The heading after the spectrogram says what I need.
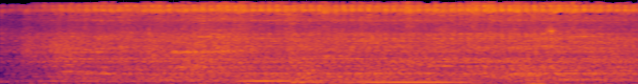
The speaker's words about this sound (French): Un projecteur de l'époque, on entend le bruit. Rappelez-vous, avec la bande qui tournait comme cela.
